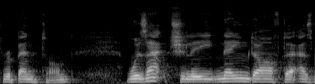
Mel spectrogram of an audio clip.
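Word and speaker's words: Reventón: A little special fact for you, the Reventon, it's spelt Reventon but it's pronounced Reventon, was actually named after, as many Lamborghinis are, a fighting bull.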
